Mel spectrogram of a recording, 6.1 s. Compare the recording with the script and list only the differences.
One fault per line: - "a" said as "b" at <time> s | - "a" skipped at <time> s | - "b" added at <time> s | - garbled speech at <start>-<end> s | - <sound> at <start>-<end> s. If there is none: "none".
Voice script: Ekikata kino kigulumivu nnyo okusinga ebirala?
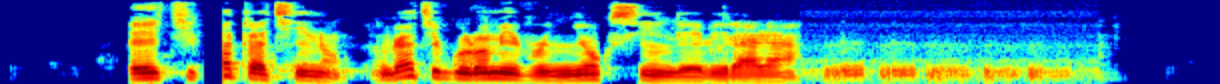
- dropout at 1.0-1.1 s
- "nga" added at 1.9 s
- laugh at 4.1-5.4 s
